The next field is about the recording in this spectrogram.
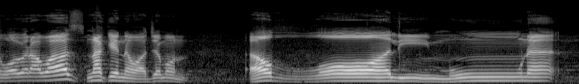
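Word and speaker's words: الظالمون: ওয়ায়ের উচ্চারণের সাথে গুন্নায়ের মিশ্রণ ঘটানো, মানে ওয়াওয়ের আওয়াজ নাকে নেওয়া, যেমন আয-যালিমুনা, মুনা, মিম নাকে যাবে কিন্তু ওয়াও যেন নাকে না যায়।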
